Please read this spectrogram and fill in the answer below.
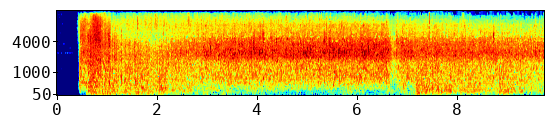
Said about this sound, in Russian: Ну как? Хороша моя буря? Нравится она вам? А мне не нравится. Я боюсь ее до смерти, не люблю бурь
